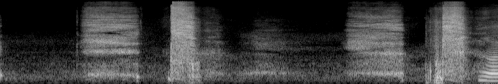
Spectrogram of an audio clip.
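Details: Female, induced sneezing: two sneezes, each preceded by a loud gasping in-breath and ending in a forceful burst.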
